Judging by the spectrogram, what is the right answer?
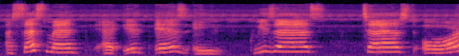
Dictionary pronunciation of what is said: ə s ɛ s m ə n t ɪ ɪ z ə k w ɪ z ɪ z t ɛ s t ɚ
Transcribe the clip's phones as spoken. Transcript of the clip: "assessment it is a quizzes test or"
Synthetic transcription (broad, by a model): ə s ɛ s m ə n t ɪ ɪ z ə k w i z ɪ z t ɛ s t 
